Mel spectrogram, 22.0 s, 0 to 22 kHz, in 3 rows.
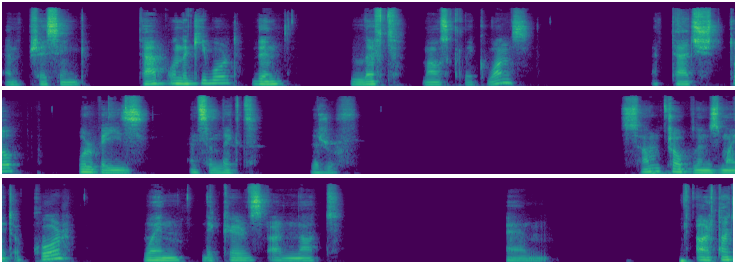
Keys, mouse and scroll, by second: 3.8 click, 6.9 click, 8.5 click, 12.9 click, 20.6 shift+middle click.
